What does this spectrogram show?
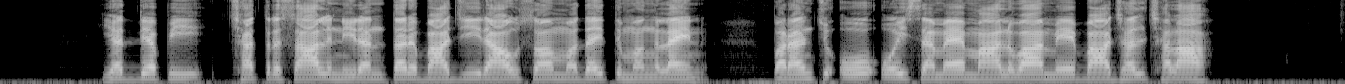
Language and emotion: Maithili, neutral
